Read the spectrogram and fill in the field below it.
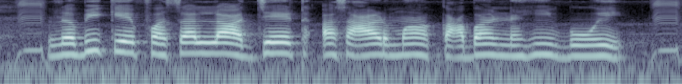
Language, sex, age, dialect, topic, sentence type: Chhattisgarhi, female, 56-60, Central, agriculture, question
